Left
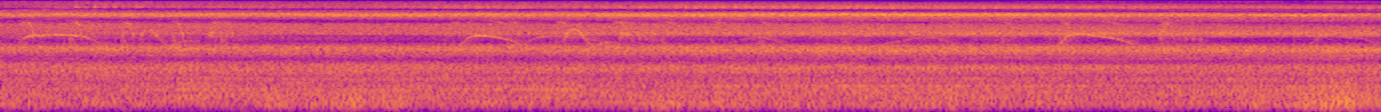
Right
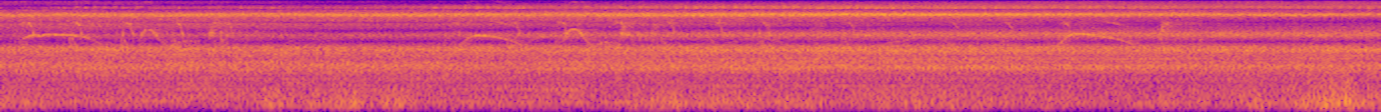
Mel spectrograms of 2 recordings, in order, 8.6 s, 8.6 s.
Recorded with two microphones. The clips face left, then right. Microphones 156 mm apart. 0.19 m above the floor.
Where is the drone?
20° left (ahead or behind); by 8.7 s 30° left (ahead or behind).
